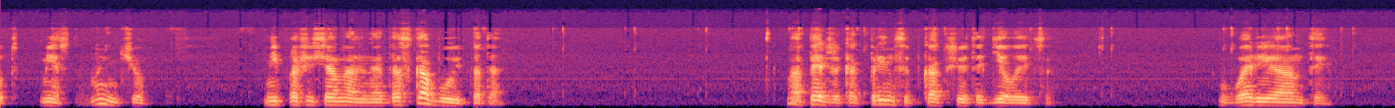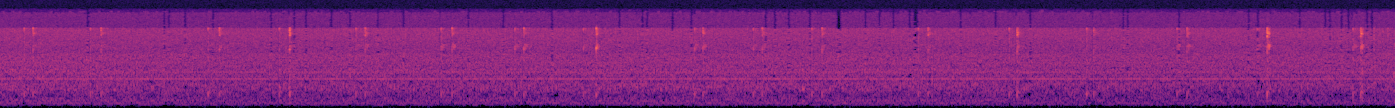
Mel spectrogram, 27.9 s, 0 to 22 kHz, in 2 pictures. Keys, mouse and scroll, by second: 1.0-27.9 shift+click.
